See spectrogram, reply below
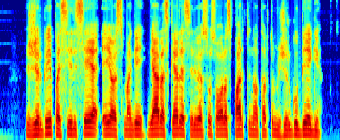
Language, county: Lithuanian, Kaunas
